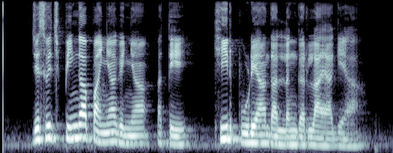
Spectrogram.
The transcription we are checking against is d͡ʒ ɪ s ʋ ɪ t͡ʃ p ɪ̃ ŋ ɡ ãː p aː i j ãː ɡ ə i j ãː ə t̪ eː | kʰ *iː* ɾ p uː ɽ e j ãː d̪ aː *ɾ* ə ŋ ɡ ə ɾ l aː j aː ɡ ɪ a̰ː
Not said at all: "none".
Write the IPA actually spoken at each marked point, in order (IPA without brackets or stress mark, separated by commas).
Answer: iː, l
